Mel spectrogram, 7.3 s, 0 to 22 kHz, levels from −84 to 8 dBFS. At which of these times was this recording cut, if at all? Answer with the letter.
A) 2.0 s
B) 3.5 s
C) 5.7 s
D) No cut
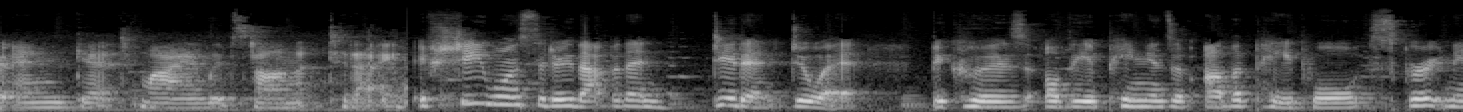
A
